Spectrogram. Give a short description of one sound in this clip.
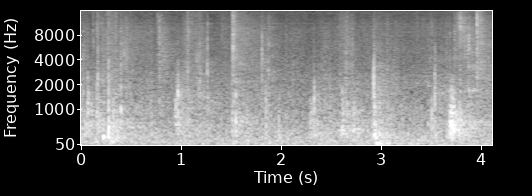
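Children's footsteps patter across a stage.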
